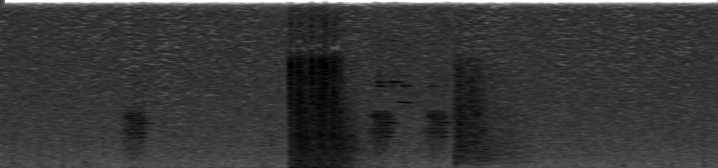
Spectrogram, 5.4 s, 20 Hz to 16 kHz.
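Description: Counter-Strike rifle gunfire from a FAMAS and an M4: a few short, sharp bursts, with one louder, sustained volley in the middle, over a steady hiss and no talking.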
